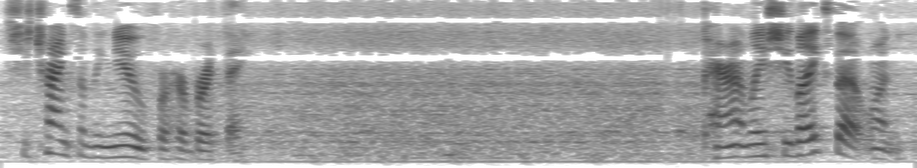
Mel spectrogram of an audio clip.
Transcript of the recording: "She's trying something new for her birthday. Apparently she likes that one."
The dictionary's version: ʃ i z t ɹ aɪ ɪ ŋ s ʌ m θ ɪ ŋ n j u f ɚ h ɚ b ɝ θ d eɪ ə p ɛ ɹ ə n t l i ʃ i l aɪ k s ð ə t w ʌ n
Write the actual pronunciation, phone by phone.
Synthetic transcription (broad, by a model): ʃ i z t ɹ aɪ ɪ ŋ s ʌ m θ ɪ ŋ n j u f ɚ ɚ b ɝ θ d eɪ ə p ɛ ɹ ə n t l i ʃ i l aɪ k s ð ə t w ʌ n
